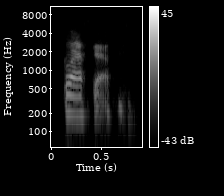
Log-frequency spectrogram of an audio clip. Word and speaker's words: Glasgow: Okay, there's so I just listened to a podcast and they said, say it like you're saying glass cow, but say it like fast. And that's Glasgow. How you say, yes, that's how you say it. – Glasgow.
